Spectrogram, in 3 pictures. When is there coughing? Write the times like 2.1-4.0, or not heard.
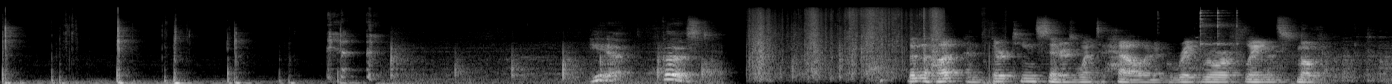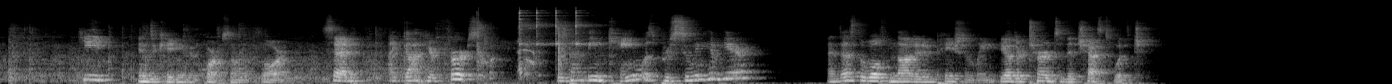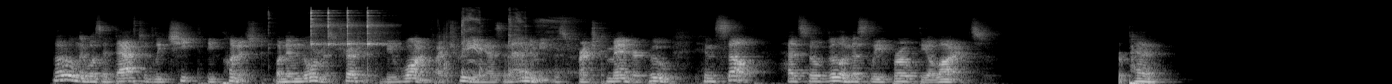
3.2-3.8, 18.6-19.4, 32.1-34.2.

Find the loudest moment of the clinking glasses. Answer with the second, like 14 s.
31 s.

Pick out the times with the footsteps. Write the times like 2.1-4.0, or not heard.
0.0-10.1.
